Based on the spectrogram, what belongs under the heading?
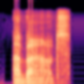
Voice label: "about", British

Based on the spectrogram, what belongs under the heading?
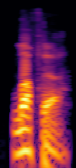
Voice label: "luffa", American

